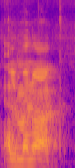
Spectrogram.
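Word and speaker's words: almanac: इसको हम प्रोनाउंस करेंगे अल्मनाक।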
